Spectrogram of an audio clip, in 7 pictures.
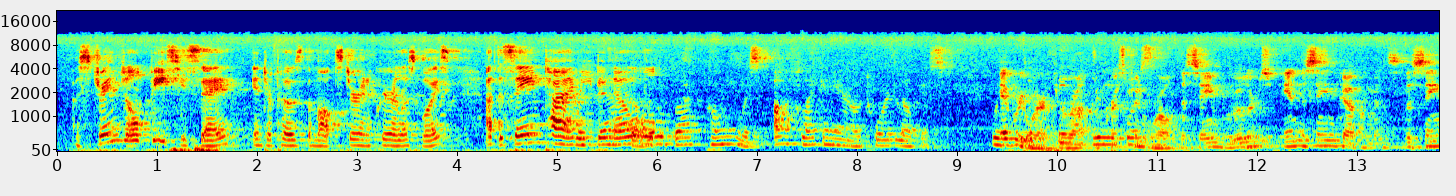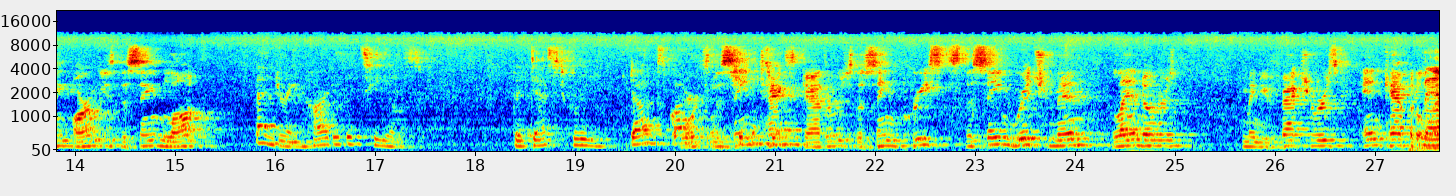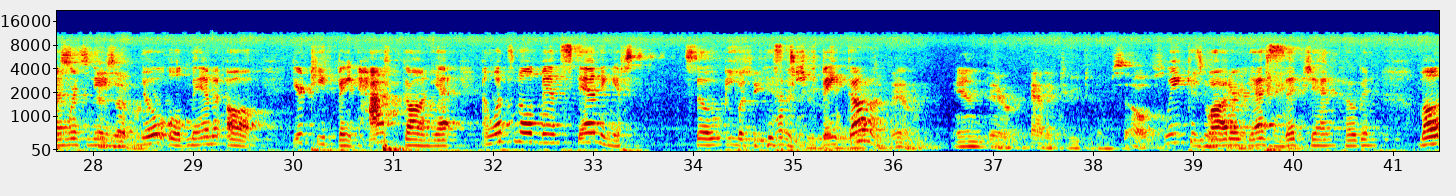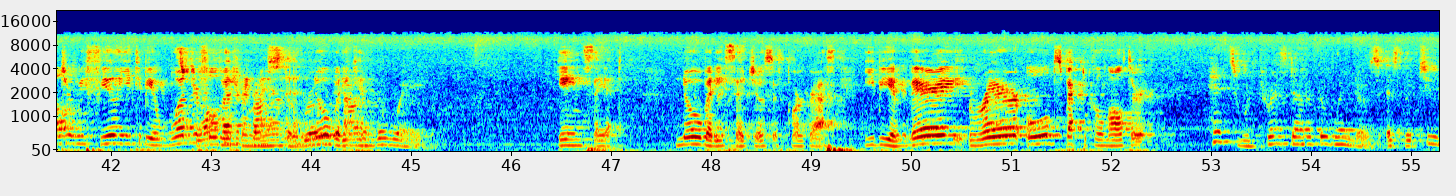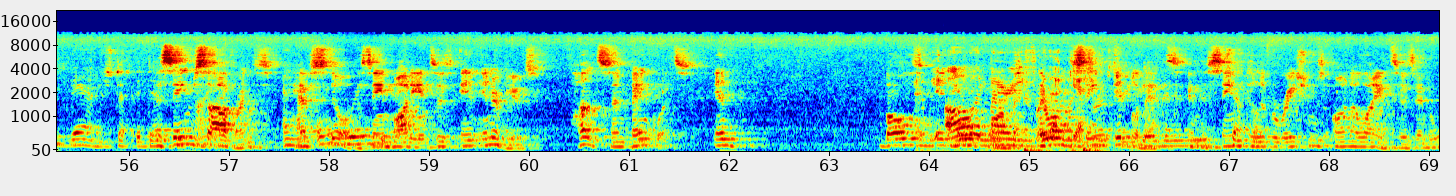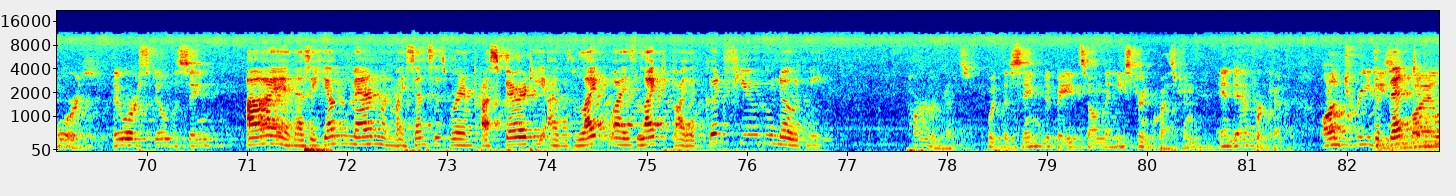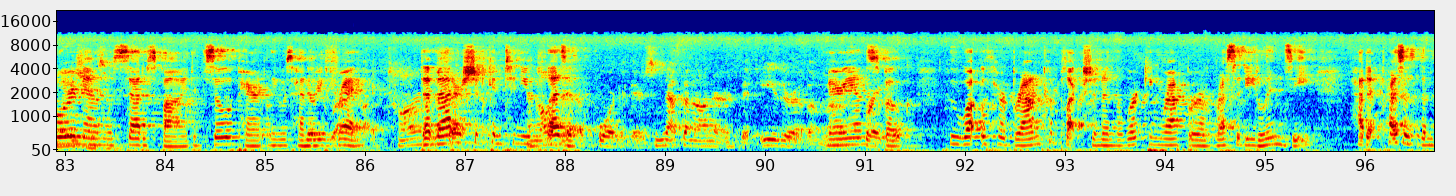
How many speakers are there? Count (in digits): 3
